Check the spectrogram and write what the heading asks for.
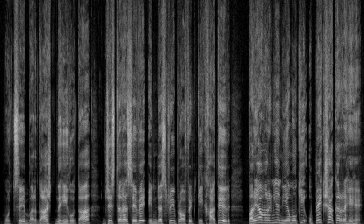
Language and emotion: Hindi, angry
